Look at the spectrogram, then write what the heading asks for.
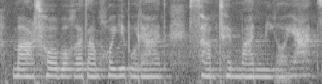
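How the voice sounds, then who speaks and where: Over music in the background, a woman with a fairly high voice speaks at a fairly slow pace in an intense tone. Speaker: audiobook narrator. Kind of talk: literary audiobook reading, dramatic first-person monologue of a hunted woman. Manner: intense, brooding, sorrowful.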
